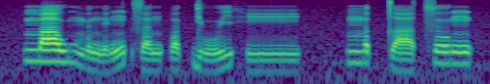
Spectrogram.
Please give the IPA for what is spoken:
m aː˥ w m ɵ˨˩ n ɪ˨˥ ŋ t͡s ɐ˨ n p ɐ˨˥ k̚ j uː˨˥ j h iː˨ | m ɐ˥ t̚ t̪ aː˨ t͡s ʊ˥ ŋ

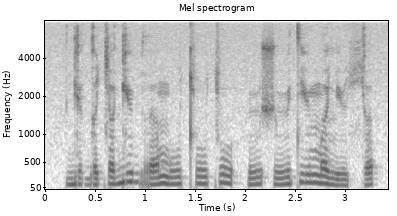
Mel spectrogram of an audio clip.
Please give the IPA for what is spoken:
ɡʲ ə˩ ɡ ə˩ c ə˩˥ ɡʲ ʉ˥ b r ə˩˥ m u˩˥ cʰ u˧ c u˥˩ h ʉ˩˥ ʃ ʉ˩˥ tʲ ʉ˥ m ə˥˩ lʲ ʉ˩ ç ə˩˥

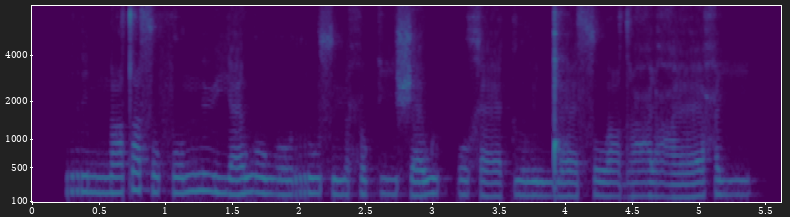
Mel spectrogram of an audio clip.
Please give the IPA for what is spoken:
r i nː ø tˤ i s o f o nː yː j æ w o w oː r u s yː ħ u k iː ʃ æ w ɯ pː o x æː k ɯ l y ŋ͡ǃ æː s oː dˤ i ʕ i ʕ æː ħ iː

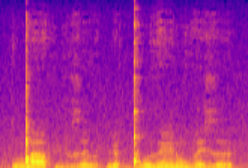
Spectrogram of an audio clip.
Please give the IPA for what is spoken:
ŋ͡ǃ a f y v ɣ ə l | ɳ ə ɡ͡ǃ o ð ɛ̃ ɾ õ v ɛ ɣ ə

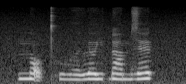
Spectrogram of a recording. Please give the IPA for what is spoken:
n ɔ̰˧˨ t̪ʰ ṳ˨˩ ə̯ l ə˧ j ɗ a˧ m z ɛ˦˥ k̚

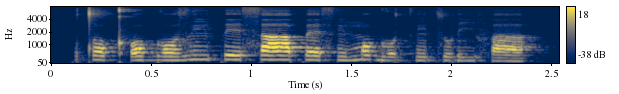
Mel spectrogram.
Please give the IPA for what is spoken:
t ɔ˨ kʼ ɔ˨ ɡ ɔ˨ z ĩ˦ p e˦ s aː˦ p ɛ˦ s ĩ˨ m ɔ˦ ɡ o˨ t͡s ĩ˨ t͡s u˨ ɾ iː˨ f a˨

